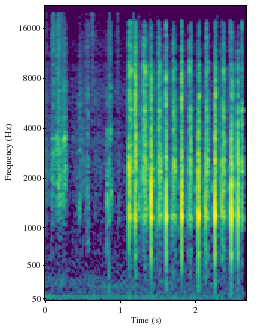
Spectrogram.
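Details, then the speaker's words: Glock pistol, trigger pulled and slide shaken: about a dozen quick, crisp metallic clicks as the striker rattles freely, showing a clean, dry firing pin channel; no rattle would mean gunk from oil and cleaner, needing disassembly and cleaning. "That's the striker. If you get that full of gunk and it don't rattle, you need to take it apart and clean it right then."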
